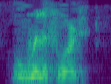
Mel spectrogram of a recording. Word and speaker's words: Williford: And, Wesley, your name, you spell it W-E-S-L-E-Y? – That's right. – And what's your last name? – Williford. W-I-L-L-I. Yeah, W-I-L-L-I-F-O-R-D.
